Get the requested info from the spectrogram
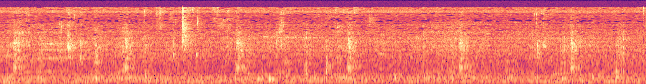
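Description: Faint, scattered small wet clicks and smacks, a few a second: fingers mixing and squeezing water-soaked rice (pakhala) in a glass bowl of water.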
